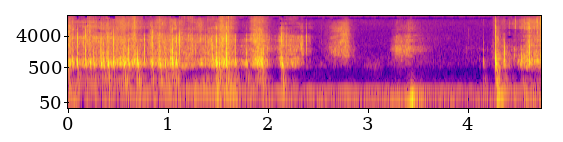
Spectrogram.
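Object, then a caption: Textured plastic tray. Long nails tap and scratch across the textured ridges of a large, empty yellow plastic tray. A dense run of quick, crackly clicks and bright rasping scrapes fills the first two seconds, then eases into softer, slower strokes before a sharp tap and renewed scratching at the end.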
